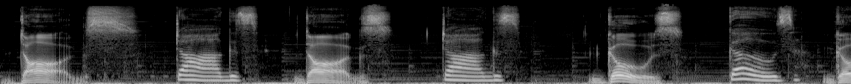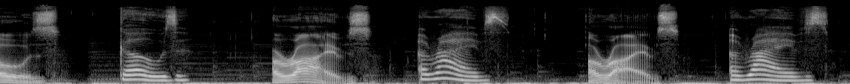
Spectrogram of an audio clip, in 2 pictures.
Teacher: when an S follows a voiced consonant, a vowel, or another S, it turns into a Z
